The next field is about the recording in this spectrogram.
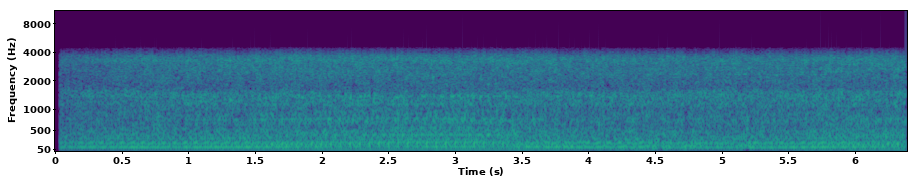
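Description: Uneven, loping idle with the beat stumbling and dropping out now and then; it is misfiring, cause not yet pinned down.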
